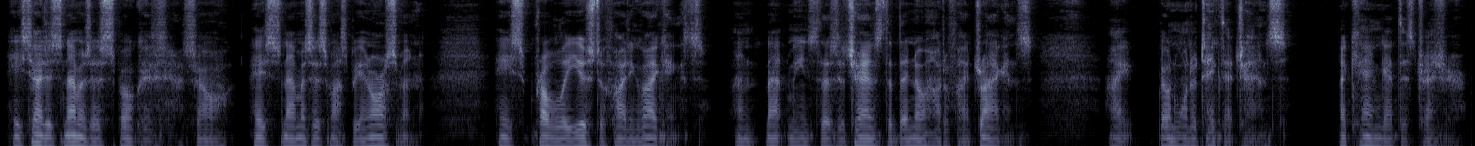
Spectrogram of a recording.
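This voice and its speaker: A man's voice: low voice, fairly even intonation, moderate pace, close to an everyday voice. Dejected, wry young man, read by a narrator. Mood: detached. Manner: mumbling, sarcastic, downcast. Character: self-deprecating young human male, dejected and wry.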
